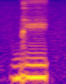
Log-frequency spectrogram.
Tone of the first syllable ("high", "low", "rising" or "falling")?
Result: high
